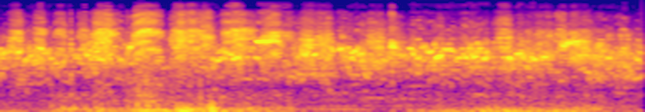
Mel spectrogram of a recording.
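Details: Budgerigars twittering together, fast high chirps and squeaky warbled notes layered over one another in a lively unbroken chatter.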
